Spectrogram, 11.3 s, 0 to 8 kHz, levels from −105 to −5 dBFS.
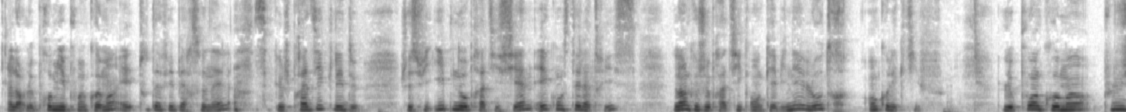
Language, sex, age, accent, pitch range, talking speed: French, female, 20-39, French, 185-225 Hz, 180 wpm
